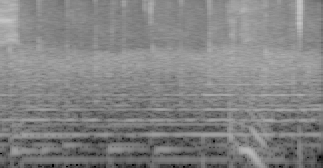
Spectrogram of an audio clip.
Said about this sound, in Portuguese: Amém, queridos. Vamos aplaudir Jesus. Glória a Deus.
